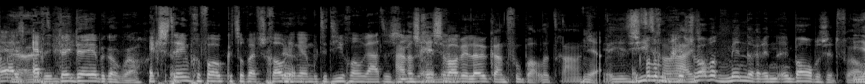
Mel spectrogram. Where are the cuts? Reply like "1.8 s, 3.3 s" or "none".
none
